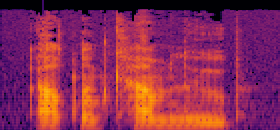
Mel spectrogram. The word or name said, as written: Allt nan Camlub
